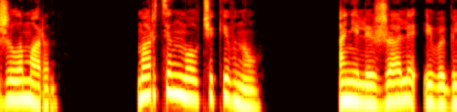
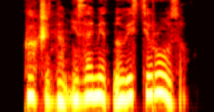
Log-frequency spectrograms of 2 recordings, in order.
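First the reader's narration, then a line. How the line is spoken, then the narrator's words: Whisper. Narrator (Russian): прошептала Марен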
